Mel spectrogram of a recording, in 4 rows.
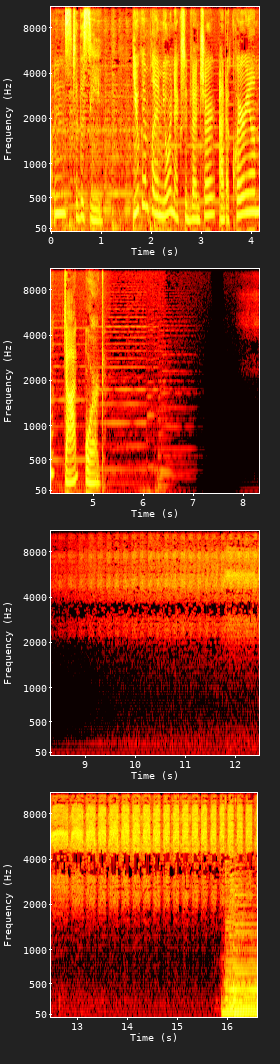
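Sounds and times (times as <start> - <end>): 
speech: 0.0 - 5.3
cicadas droning on a fine summer day in the south: 8.0 - 16.5.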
